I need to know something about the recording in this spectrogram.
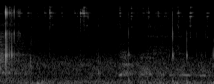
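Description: Faint, sparse metallic jingling and light clicks of small metal pieces, such as keys or leash and collar hardware, moving while walking; otherwise quiet.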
